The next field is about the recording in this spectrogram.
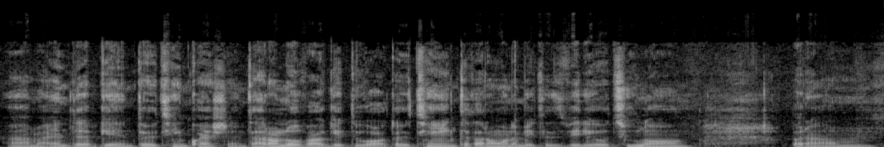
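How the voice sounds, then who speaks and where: A channel host in his twenties answers viewer questions to camera in a casual Q and A. His voice is very low and gravelly with a dark, mellow tone, and he speaks flatly, earnestly, and slowly, halting often with many ums.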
